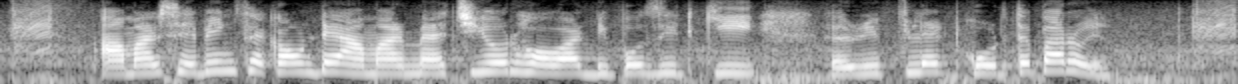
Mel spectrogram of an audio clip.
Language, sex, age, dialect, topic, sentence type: Bengali, female, 18-24, Jharkhandi, banking, question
